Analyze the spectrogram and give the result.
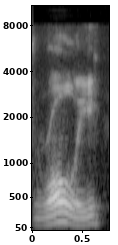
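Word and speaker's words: Raleigh: Peter says it's pronounced Roley. Roley.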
